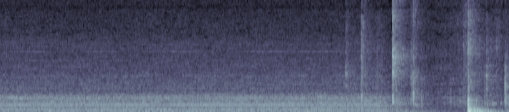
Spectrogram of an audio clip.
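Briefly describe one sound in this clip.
A hair dryer blows with a steady whirring hum, then switches off.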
